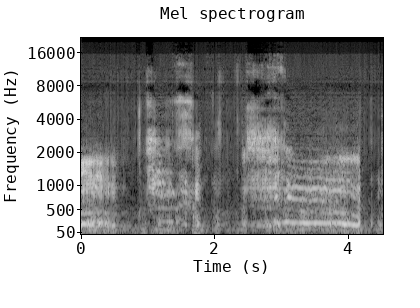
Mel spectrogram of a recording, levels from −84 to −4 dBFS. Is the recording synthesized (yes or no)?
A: yes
